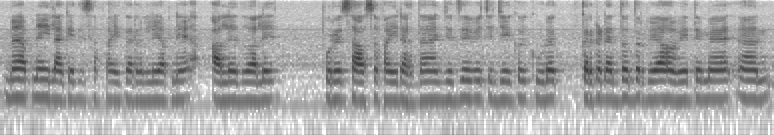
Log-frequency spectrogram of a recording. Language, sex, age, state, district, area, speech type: Punjabi, male, 30-45, Punjab, Jalandhar, urban, spontaneous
